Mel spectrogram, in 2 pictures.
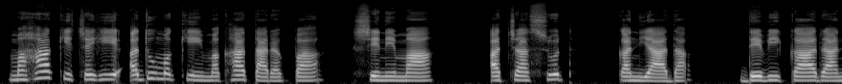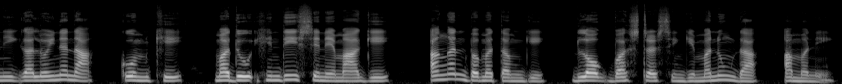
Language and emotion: Manipuri, neutral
